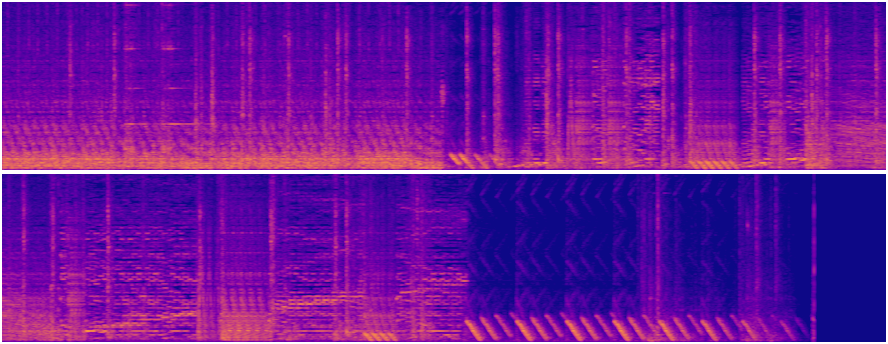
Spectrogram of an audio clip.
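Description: Williams Space Shuttle pinball machine's electronic game music and synthesized sound effects, dense and layered, with occasional sharp knocks. Near the end a fast run of repeated tones fades away, and the sound cuts off suddenly about a second before the end.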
